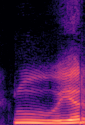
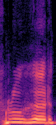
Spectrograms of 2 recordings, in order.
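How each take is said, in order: First: The h is silent and the u is long. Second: The middle h is pronounced and audible. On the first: The speaker calls it right. "Ingat H di tengah-tengah nggak dibaca. Früher langsung ke E-nya. Tapi U-nya jadi panjang" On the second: The speaker calls it wrong. "nggak früher"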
